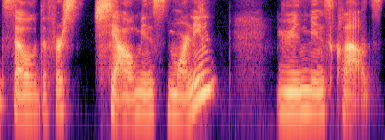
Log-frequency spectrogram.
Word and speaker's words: Shiau: would just say it slowly again, Xiao. So it sounds like shower, but it has the shorter like accent. And so there are two characters in my Chinese-oriented name. So the first Xiao means morning, Yun means clouds.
